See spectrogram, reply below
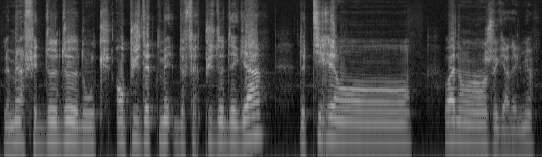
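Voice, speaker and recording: This gaming video creator from Belgium has a Belgian French accent and is recovering from a cold. Commentating casually on a video game, he thinks aloud with lots of fillers and asides that trail off, using a mid-range voice, fairly even intonation and a moderate pace.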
